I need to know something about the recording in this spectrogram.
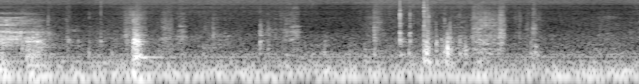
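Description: Quiet handling of engine parts by hand, with a few light clicks and knocks: one about a second and a half in and a small cluster around four seconds in.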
